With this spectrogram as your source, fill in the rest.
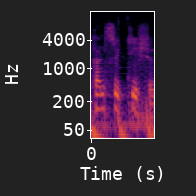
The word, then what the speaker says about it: Constitution: very careful in pronunciation Constitution Constitution okay Constitution okay accent falls on the third syllable Constitution okay Constitution that's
